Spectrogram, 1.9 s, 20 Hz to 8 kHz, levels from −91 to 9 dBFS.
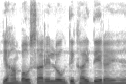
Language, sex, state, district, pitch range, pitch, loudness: Hindi, male, Uttar Pradesh, Muzaffarnagar, 155-165 Hz, 160 Hz, -24 LUFS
